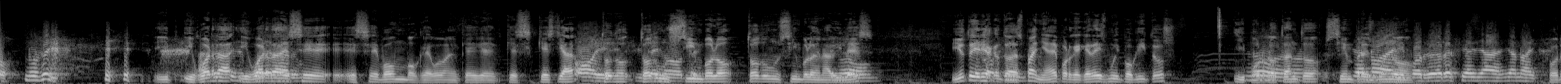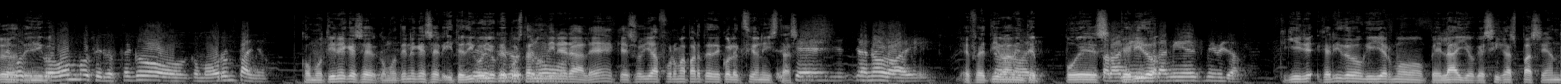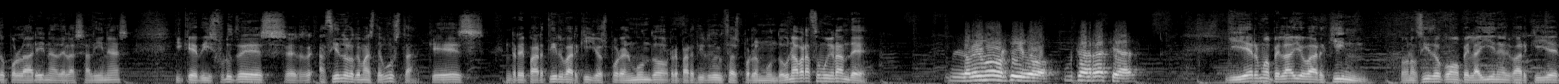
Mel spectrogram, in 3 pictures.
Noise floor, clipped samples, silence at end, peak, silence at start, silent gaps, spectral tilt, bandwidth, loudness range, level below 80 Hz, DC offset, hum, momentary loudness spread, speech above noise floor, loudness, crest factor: -48 dBFS; under 0.1%; 0 s; -4 dBFS; 0 s; none; -5.5 dB/octave; 14 kHz; 5 LU; -50 dBFS; under 0.1%; none; 10 LU; 28 dB; -20 LUFS; 16 dB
